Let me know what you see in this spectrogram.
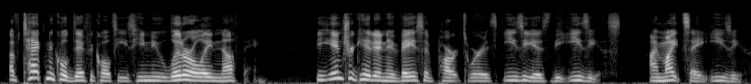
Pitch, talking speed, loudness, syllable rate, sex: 175 Hz, 170 wpm, -18 LUFS, 6.3 syllables/s, female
